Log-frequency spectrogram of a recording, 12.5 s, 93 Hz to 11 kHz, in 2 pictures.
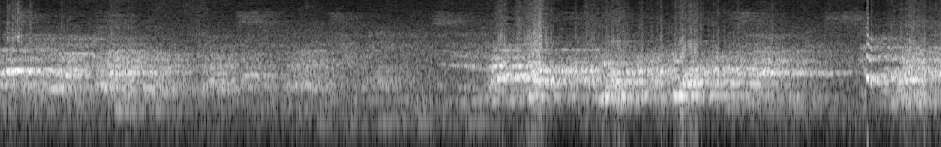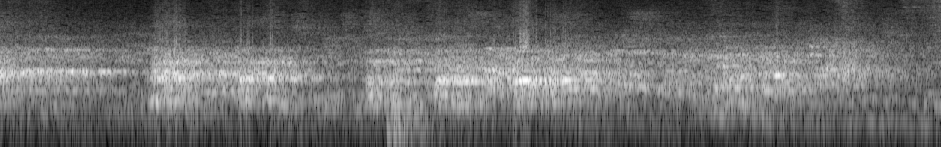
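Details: Dog barking on 26 November 2018: sharp barks and short yips come in bursts, set against steady human speech and a busy, echoing background of overlapping voices.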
